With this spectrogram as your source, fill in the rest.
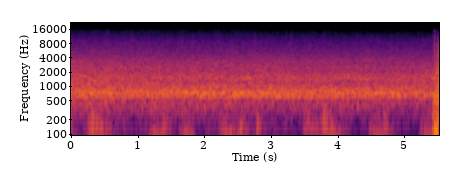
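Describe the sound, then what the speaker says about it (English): A wrestling arena crowd in El Paso roars without pause at a WWE SmackDown show, a dense, loud wash of cheering and noise that holds steady throughout. "it sounds to me, guys, like this El Paso crowd is doing everything in their power to blow the roof off this place"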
